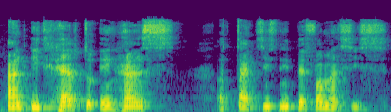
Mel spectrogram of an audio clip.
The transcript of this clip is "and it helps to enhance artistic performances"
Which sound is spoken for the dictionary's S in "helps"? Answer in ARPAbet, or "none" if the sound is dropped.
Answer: none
